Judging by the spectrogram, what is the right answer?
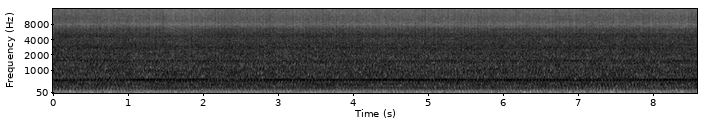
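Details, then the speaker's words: Huskee Supreme 50-inch riding mower with a Briggs V-twin, after sitting, running on choke with smoke: loud, buzzy, lumpy note instead of a smooth beat, with one cylinder not firing cleanly; the carb needs cleaning. "it's still not right what I'm doing is I'm trying to burn it off of The Buck of my pull up choke it work or it will fire the second ch and you can hear it there too"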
